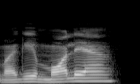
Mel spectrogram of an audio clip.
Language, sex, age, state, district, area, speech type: Goan Konkani, male, 45-60, Goa, Murmgao, rural, spontaneous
